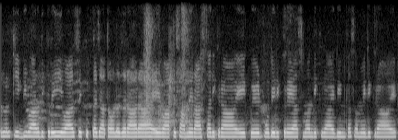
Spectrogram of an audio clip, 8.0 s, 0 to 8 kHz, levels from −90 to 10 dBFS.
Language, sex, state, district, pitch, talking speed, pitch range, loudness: Hindi, female, Bihar, Bhagalpur, 225 Hz, 280 wpm, 220-230 Hz, -13 LUFS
